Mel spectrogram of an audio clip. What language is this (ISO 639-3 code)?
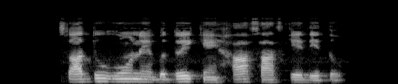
kvx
